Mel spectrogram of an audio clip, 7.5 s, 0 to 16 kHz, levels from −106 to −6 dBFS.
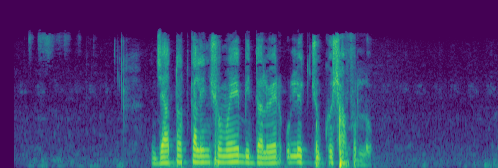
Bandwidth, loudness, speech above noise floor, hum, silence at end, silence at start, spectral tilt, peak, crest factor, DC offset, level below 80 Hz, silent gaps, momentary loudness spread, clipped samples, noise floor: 7.8 kHz; -25 LUFS; 46 dB; none; 1.9 s; 2.3 s; -5.5 dB/octave; -4 dBFS; 24 dB; under 0.1%; -40 dBFS; none; 14 LU; under 0.1%; -70 dBFS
